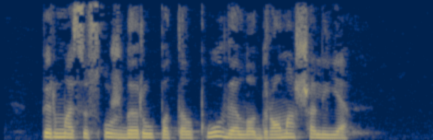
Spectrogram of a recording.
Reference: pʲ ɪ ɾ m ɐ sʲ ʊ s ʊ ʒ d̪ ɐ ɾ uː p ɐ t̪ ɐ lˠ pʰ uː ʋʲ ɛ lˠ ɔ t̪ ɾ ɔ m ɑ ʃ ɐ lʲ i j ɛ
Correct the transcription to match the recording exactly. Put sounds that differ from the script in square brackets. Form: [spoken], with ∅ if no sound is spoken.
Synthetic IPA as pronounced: pʲ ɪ ɾ m ɐ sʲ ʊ s ʊ ʒ d̪ ɐ ɾ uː p ɐ t̪ ɐ lˠ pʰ uː ʋʲ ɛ lˠ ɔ [d̪] ɾ ɔ m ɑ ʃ ɐ lʲ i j ɛ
